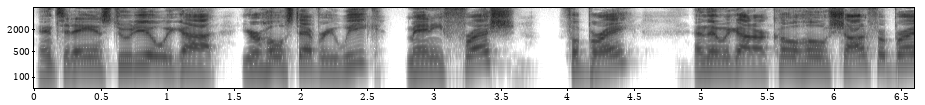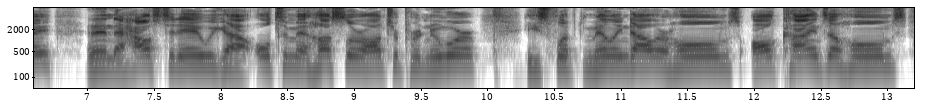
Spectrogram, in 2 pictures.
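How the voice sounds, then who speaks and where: A man hosting a business podcast, introducing a guest in an energetic, hyped-up way. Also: high-pitched, moderate pace, no echo, studio quality. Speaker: podcast host. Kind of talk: podcast intro and casual chat.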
